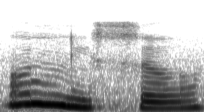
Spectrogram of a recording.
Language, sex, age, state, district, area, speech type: Urdu, female, 30-45, Delhi, Central Delhi, urban, spontaneous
